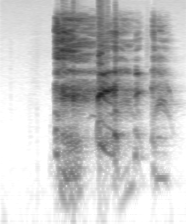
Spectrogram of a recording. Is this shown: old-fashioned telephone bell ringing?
no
